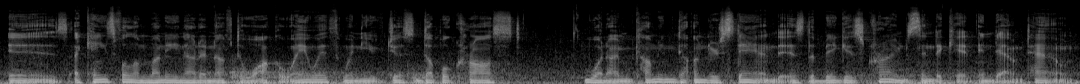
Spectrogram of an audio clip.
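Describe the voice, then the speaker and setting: Noir audio drama lead: world-weary male detective played by a man, very low and gravelly, dry wisecracks over a noisy ambient bed. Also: unhurried. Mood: probing, unimpressed. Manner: dry, sardonic, laconic.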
